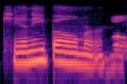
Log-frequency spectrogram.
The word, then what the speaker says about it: Balmer: the chat room is it's balmer it's pronounced kenny bowmer okay thank you is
